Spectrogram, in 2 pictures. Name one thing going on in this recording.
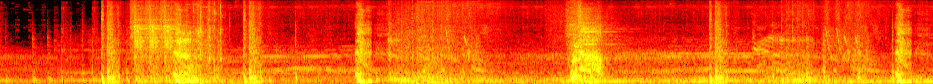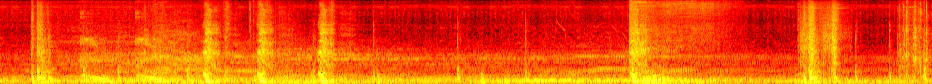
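Quick footsteps patter on hard floors.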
